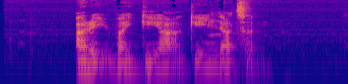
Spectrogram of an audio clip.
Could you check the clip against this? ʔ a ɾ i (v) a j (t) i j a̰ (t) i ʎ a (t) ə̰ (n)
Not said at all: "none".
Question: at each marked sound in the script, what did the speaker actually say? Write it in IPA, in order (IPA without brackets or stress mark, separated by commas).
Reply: v, k, k, t͡s, n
